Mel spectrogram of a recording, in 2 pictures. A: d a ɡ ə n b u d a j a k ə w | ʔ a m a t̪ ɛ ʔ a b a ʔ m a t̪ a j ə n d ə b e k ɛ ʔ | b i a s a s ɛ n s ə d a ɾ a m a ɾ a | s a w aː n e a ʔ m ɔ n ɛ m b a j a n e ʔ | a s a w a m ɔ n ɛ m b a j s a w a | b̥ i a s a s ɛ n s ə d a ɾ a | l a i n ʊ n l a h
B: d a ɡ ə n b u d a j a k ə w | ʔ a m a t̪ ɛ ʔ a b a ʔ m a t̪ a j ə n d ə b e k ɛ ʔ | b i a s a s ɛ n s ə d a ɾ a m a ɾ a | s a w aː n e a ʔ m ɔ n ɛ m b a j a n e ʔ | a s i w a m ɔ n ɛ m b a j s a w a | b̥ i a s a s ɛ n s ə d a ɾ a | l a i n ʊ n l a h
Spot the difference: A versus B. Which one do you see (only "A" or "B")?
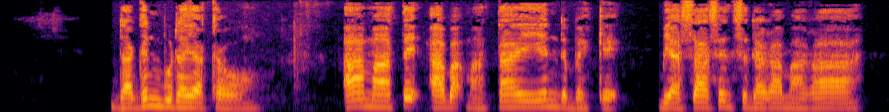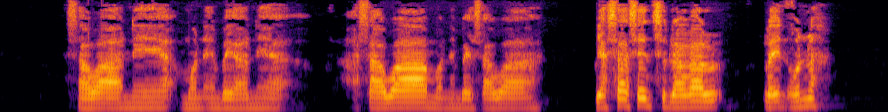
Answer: A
